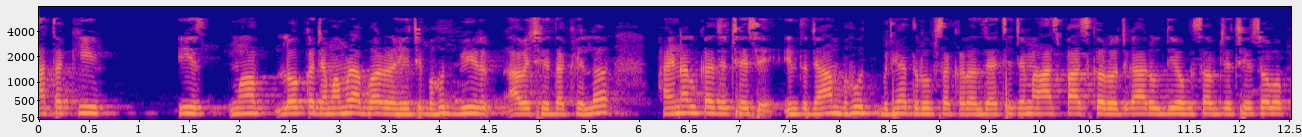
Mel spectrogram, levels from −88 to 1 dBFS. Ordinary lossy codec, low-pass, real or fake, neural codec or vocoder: MP3, 24 kbps; 7.2 kHz; real; none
